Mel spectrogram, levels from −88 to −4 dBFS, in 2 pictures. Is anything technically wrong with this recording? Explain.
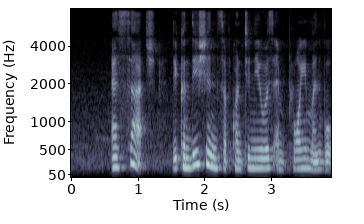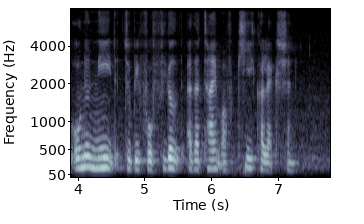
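No, nothing technically wrong turns up anywhere in this speech recording.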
